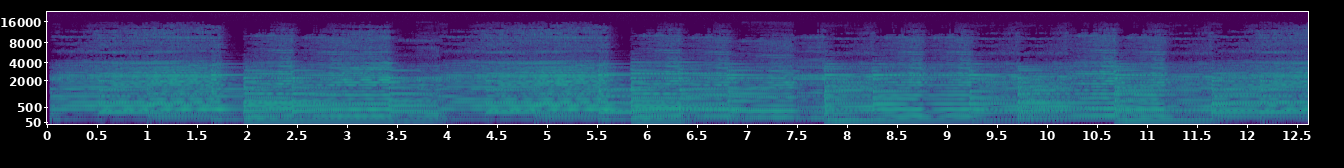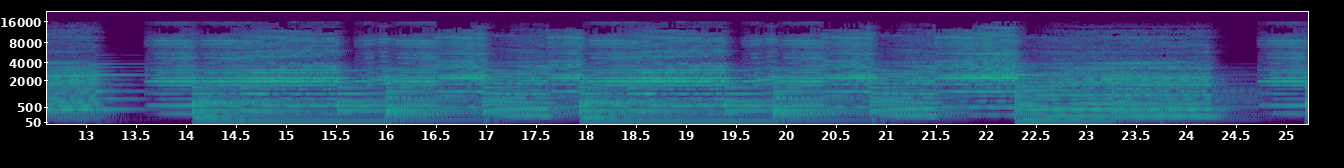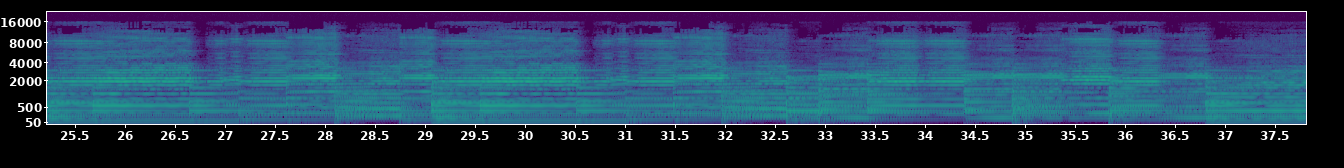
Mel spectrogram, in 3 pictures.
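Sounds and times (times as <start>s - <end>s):
despairing piano and cello sketch: 0.0s - 37.8s.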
